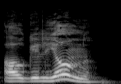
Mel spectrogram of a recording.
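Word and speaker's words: Aiguillon: Det är först när hertigen av Aguillon... – Perfekt uttal.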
